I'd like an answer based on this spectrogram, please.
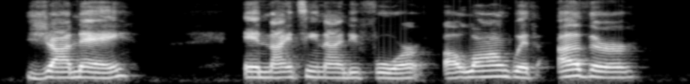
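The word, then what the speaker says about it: Zhané: on R&B Duo Zan's breakout album pronounced um pronounced Jan in 1994 along with other 90s acts later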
